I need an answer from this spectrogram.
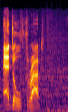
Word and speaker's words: Ethelred: Yeah, go on, piss off, Ethelred. Oh yeah, it's not pronounced. Oh, it's Edelthrad. I'm saying it wrong.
